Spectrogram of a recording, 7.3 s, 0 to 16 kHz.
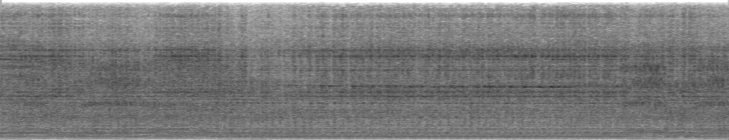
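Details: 2008 Troy Bilt TB20CS 31cc trimmer, fuel lines, filter and primer replaced, warm after about 5 minutes idling, wanted half choke; swings between a rising whine and a sagging bog: carb dead spot, hesitation on acceleration.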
